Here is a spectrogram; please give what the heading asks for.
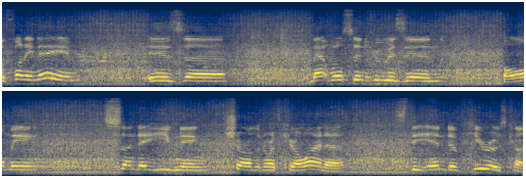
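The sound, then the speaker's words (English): Generators powering food trucks, churning and sputtering at the end of an evening comic convention in Charlotte, North Carolina: a steady low engine hum running under a man's continuous talk. “The sound you likely hear in the background right now, the churning and sputtering. Those are generators powering food trucks.”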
